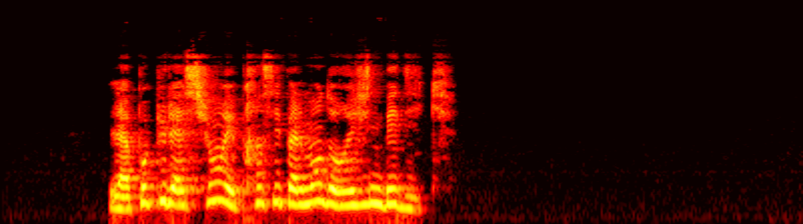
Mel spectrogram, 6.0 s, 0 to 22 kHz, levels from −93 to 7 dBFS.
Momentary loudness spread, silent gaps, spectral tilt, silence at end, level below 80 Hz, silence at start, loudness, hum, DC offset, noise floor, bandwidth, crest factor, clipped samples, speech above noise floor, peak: 12 LU; none; -3.5 dB/octave; 2.65 s; -62 dBFS; 0.85 s; -17 LUFS; none; under 0.1%; -81 dBFS; 9.6 kHz; 18 dB; under 0.1%; 65 dB; -2 dBFS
